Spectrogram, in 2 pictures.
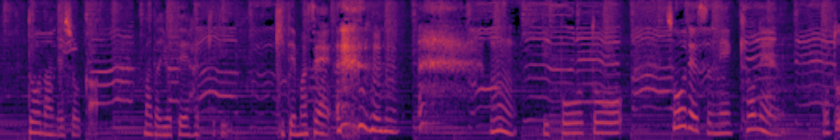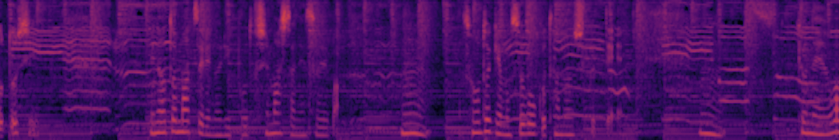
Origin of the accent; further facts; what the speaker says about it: Tomakomai, Hokkaido, Japan; 生まれも育ちも苫小牧なんで愛してます。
